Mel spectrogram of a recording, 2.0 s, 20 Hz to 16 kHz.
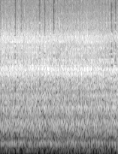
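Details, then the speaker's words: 1997 Buick Regal GS, recently given new plugs and wires, cleaned MAF and IAC, idling warm, running smooth: steady high-pitched whine over the idle from a worn idler pulley the owner plans to replace, nothing internal. Idler pulley noise. "going to get you hearing a little bit of noise that's a pulley I have to change it's one of the aisle er pulleys that's making that noise so it's nothing mechanical"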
